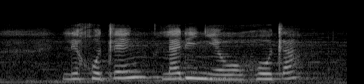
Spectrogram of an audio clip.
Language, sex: Southern Sotho, female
